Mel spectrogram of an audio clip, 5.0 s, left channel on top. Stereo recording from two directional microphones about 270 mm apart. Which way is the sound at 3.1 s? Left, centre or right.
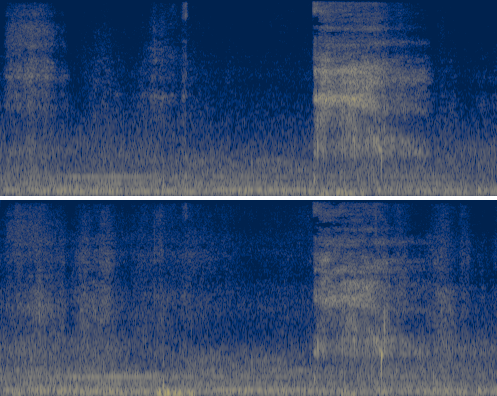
Left.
